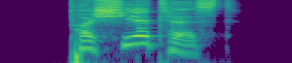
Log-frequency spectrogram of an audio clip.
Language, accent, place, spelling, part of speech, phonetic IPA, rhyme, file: German, Germany, Berlin, pochiertest, verb, [pɔˈʃiːɐ̯təst], -iːɐ̯təst, De-pochiertest.ogg
- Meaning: inflection of pochieren: 1. second-person singular preterite 2. second-person singular subjunctive II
